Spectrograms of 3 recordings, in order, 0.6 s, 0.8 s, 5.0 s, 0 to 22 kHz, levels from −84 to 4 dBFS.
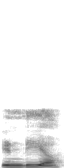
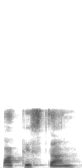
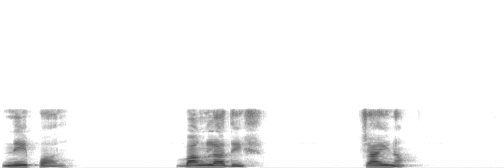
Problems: none marked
